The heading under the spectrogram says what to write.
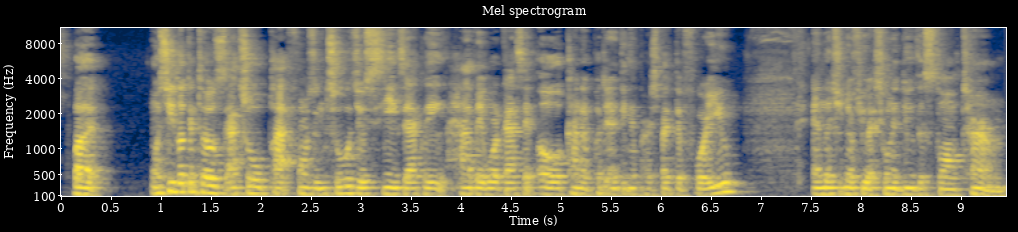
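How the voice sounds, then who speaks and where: A man talks at a very fast pace in a medium pitch. His voice is somewhat breathy, with fairly even intonation. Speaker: online business youtuber. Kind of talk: tutorial. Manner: casual, with fillers.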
